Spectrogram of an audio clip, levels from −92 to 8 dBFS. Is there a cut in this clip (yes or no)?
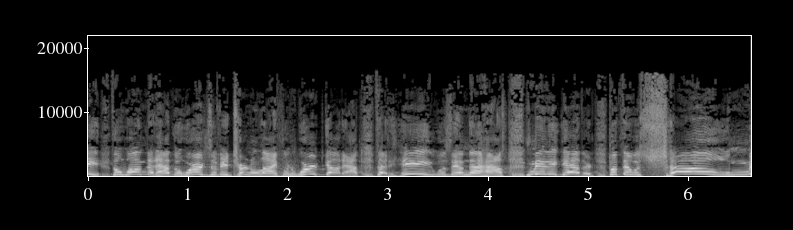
yes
